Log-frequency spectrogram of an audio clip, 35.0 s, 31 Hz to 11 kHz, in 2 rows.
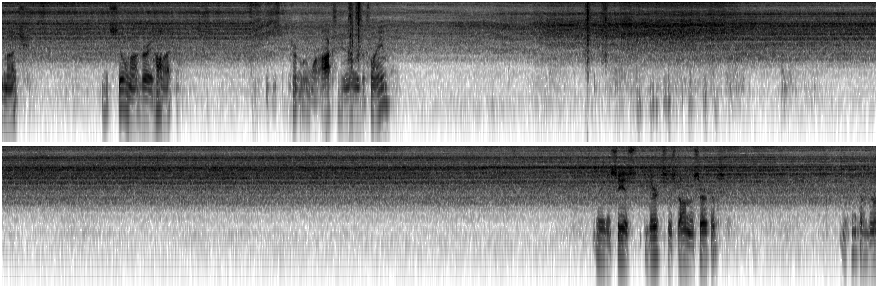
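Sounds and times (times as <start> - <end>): welding torch flame hissing: 0.0 - 34.9
sharp click: 6.9 - 7.3, 11.6 - 12.5.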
